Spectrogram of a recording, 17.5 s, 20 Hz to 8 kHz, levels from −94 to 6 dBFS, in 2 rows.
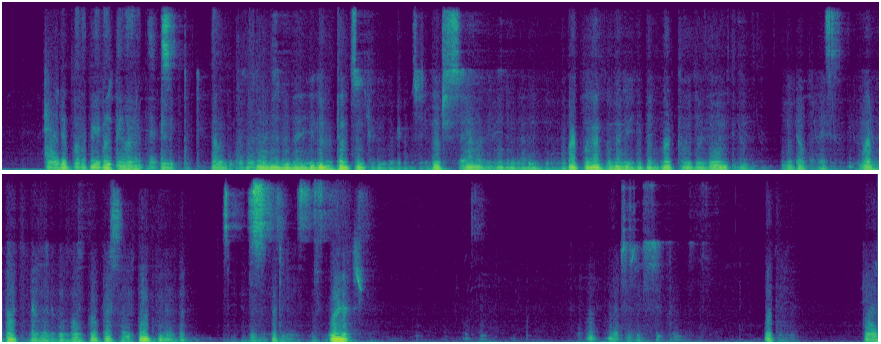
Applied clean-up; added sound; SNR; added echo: neural mask model DeepFilterNet 3.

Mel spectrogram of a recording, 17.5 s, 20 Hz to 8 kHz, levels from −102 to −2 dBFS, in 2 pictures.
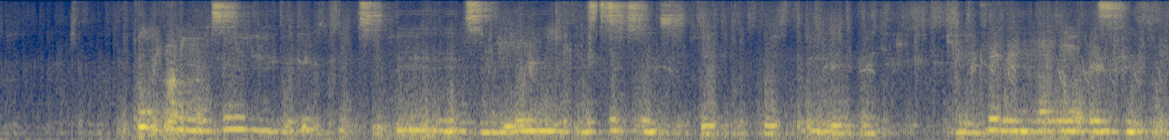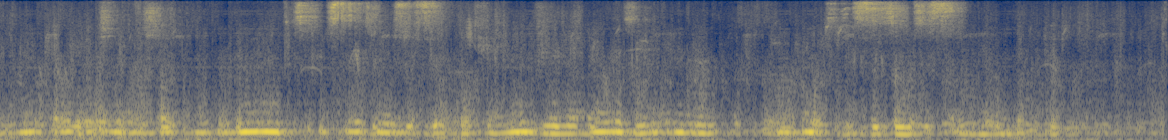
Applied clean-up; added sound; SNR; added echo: neural separator model SepFormer DNS4.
